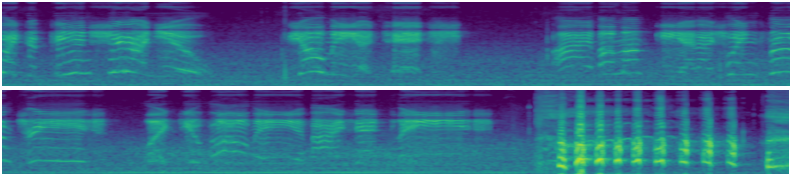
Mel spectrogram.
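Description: Talking plush monkey toy, squeezed at its belly button, playing a string of recorded trash-talking voice lines through its small speaker, with short pauses between them. Near the end it gives a rapid run of loud shrieks rising in pitch.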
